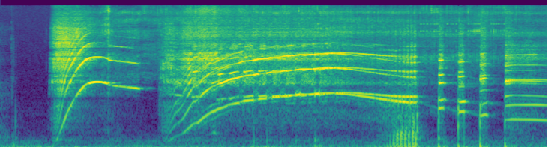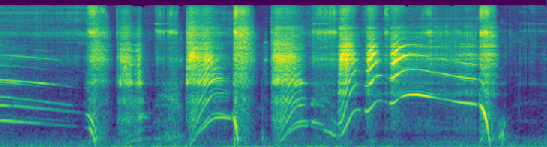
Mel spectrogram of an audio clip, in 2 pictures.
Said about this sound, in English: And that's how you clip a mic with a siren whistle.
